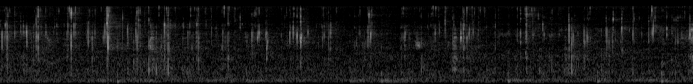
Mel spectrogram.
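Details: Domestic cat licking yogurt off a spoon indoors, a looped ASMR recording: fast wet clicking laps, bright and crisp, coming several per second in an uneven steady stream, with no voices or other sounds.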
